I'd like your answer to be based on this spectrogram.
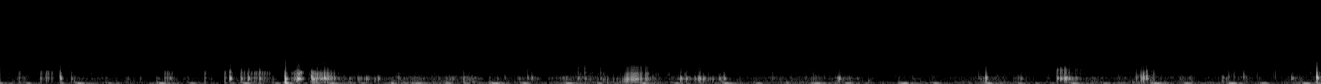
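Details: Irregular gurgles and rumbles from the abdomen; ordinary stomach rumbling, borborygmi.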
